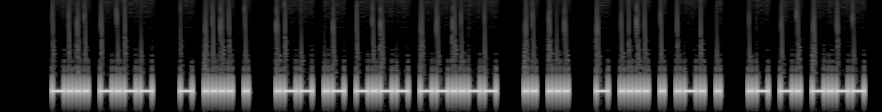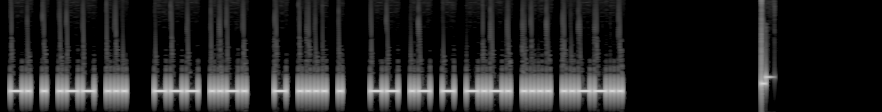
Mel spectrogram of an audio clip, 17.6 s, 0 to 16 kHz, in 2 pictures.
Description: Morse code, heard as a keyed tone, about 32 wpm, 700 Hz. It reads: BY THE WAY, IS THERE ANY NEWS OF THE MATCH?
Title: Sentences from Top 1600 Words 30wpm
